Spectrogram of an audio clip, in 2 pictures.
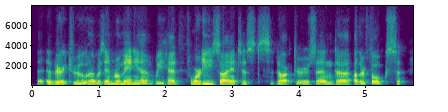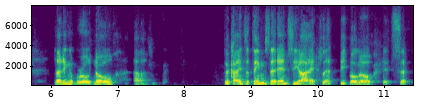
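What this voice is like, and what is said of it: Slightly raspy, hoarse voice. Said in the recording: “I hope my voice is hearable. I'm a little raspy in the throat at the moment.”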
